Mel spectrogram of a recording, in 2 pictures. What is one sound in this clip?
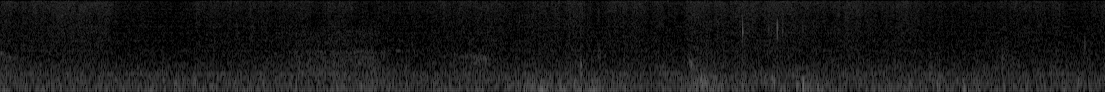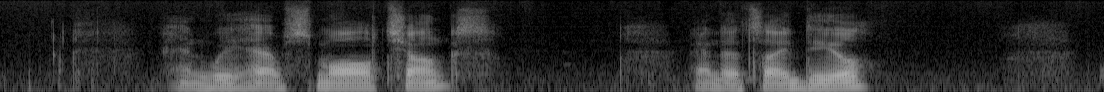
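A wire whisk clinks softly against a bowl as it stirs a batter.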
